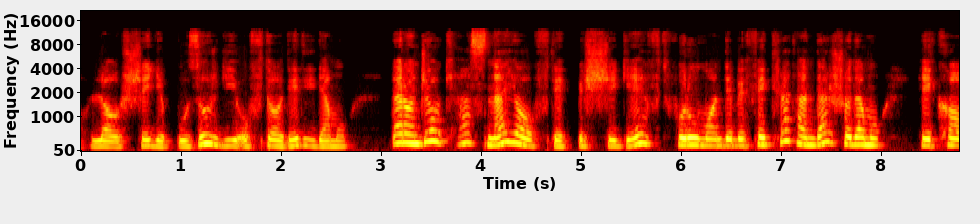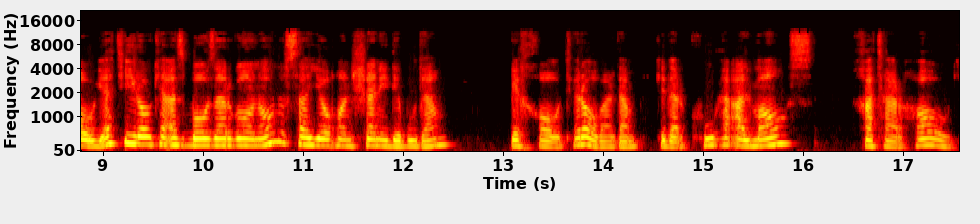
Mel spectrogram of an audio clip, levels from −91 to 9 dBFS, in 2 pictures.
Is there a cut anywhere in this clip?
yes; 2 cuts; at 4.9 s, 14.5 s

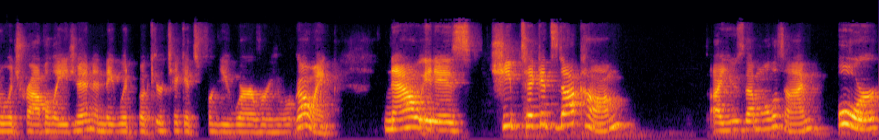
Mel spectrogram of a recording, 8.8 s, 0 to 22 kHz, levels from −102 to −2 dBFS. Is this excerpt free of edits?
no; 1 cut; at 4.8 s

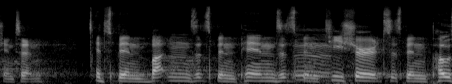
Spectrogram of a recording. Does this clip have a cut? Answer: no; 0 cuts

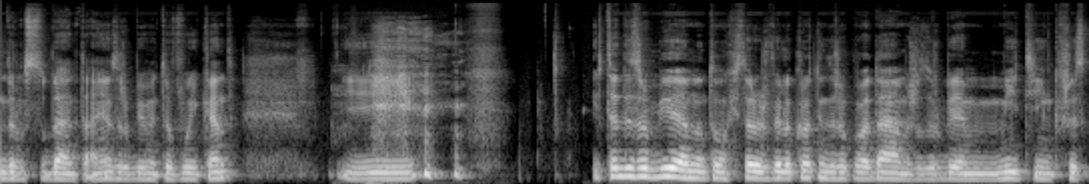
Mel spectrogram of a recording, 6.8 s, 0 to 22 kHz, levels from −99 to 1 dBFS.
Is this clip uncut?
yes; 0 cuts

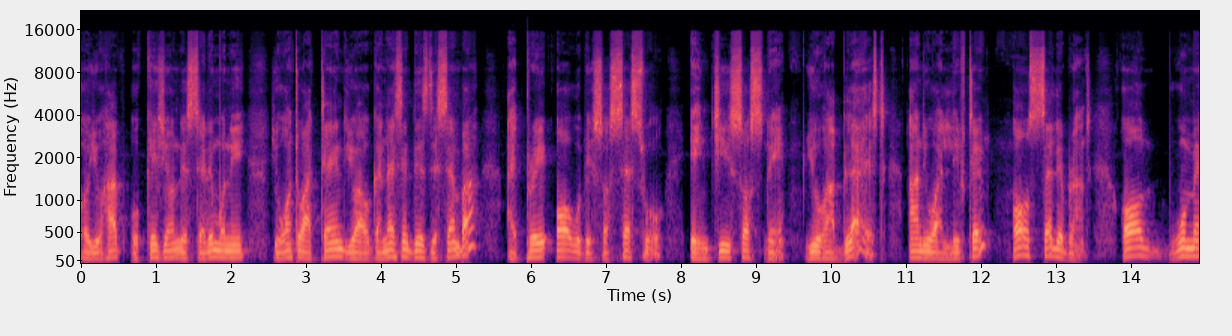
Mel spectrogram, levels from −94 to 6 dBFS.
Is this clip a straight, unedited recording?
no; 1 cut; at 12.4 s

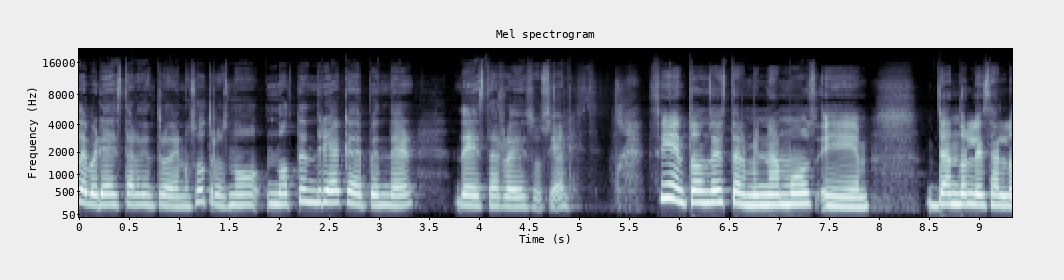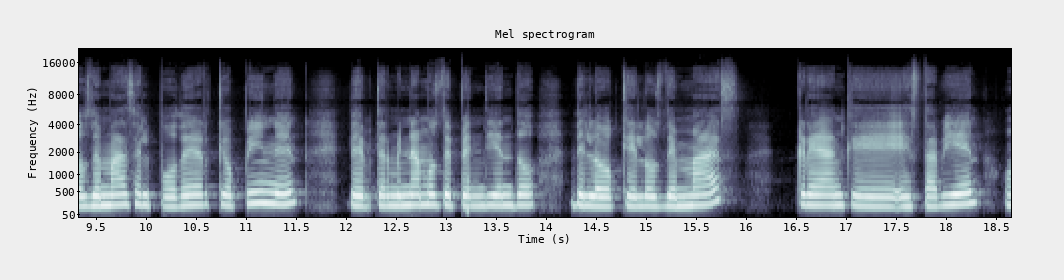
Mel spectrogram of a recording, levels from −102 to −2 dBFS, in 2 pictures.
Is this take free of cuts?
no; 1 cut; at 12.3 s

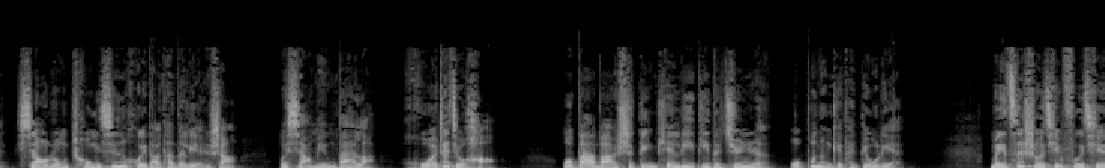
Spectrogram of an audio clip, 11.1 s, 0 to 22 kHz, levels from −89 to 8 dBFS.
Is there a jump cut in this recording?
no; 0 cuts

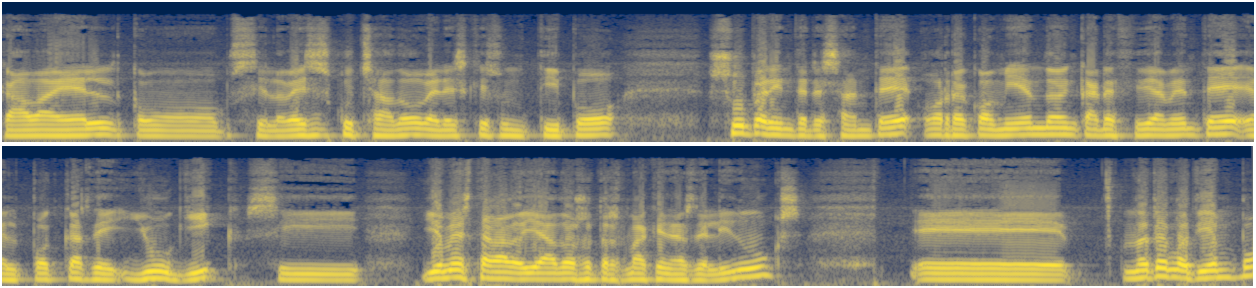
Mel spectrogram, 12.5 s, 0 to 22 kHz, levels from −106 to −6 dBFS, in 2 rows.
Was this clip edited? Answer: yes; 1 cut; at 1.1 s

